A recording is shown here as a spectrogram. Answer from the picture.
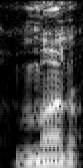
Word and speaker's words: Monroe: Monroe.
